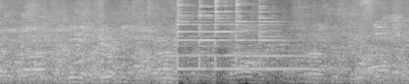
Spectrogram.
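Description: Indistinct voices of a ringside crowd chattering in a gym hall. About two seconds in comes a short run of steady electronic beeps, broken into a few quick pieces.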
